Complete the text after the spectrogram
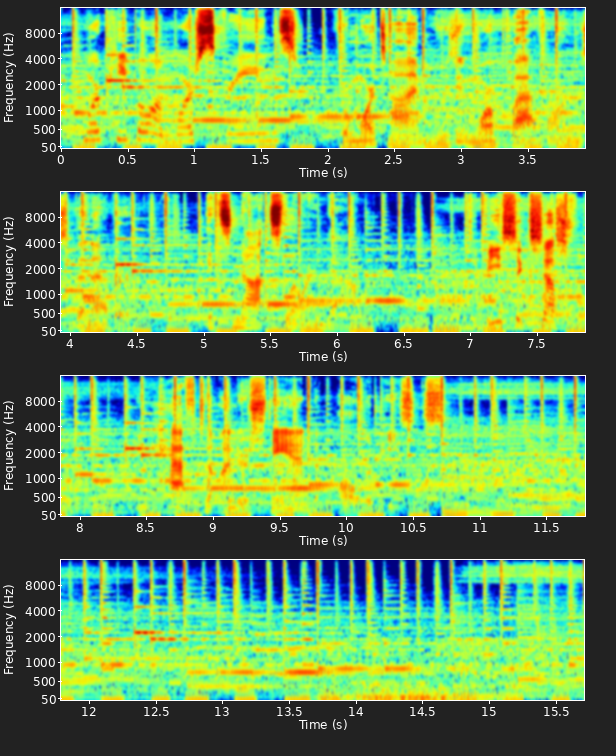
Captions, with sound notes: More people on more screens. - [Voiceover] More times using more platforms than ever. - [Voiceover] It's not slowing down. - [Voiceover] To be successful, you have to understand all the pieces.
